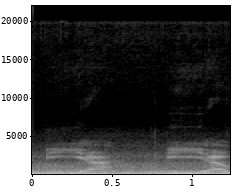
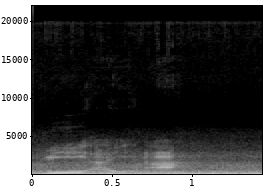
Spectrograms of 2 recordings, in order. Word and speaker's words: Via: Depends upon your country how to speak English, because we are Filipino, we could say V-I-A. It's a soft English. At kung sa Italiano naman, ang mag-pronounce ng Via, V-I-A, Via.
